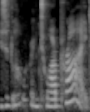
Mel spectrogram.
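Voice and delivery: ordinary delivery

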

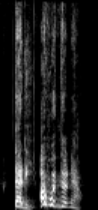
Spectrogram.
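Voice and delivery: put-on spoiled child voice. Trying again to get the voice right, doing Veruca's spoiled bratty voice. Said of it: "I just need to get the voice".

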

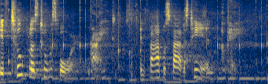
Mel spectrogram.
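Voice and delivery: mock calm, reasoning tone breaking into an outburst.

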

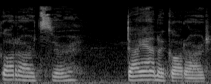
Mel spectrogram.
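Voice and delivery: low-pitched Irish-sounding accent. A character gives her name when asked, in an Irish-sounding accent. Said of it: "She sounds so Irish".

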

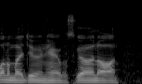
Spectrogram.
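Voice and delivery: ordinary talk

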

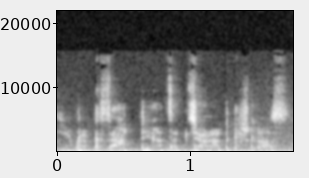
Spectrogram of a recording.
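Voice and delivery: hushed whisper. A streamer calling for Thomas in a haunted hotel game, whispering. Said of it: "warum ich flüstere".

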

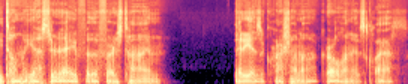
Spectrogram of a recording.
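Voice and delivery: soft, hushed, confiding whisper. Sharing his son's secret about a crush on a girl, whispering. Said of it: "I have to whisper this".

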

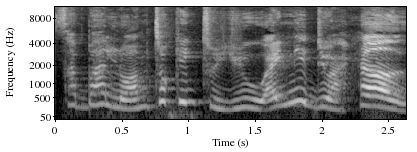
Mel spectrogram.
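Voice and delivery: shouting. Begging Sirbalo for help and repeating yourself, shouting. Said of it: "you are shouting on me".

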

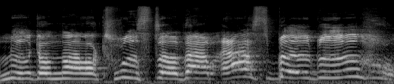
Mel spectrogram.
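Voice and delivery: very slow cartoon creature voice, drawled, stretched-out "baby". Asked what fans request, a co-host answers in a Stitch impression. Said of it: "is it not a good impression?".

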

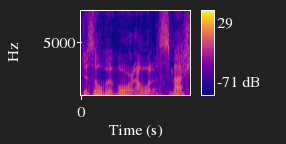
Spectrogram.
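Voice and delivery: raspier put-on character voice. Voicing a game character to make them sound different, raspier character voice. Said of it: "I'm getting, like, raspier in an attempt to make them sound different".

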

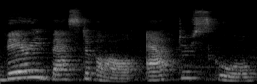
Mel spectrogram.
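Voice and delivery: ordinary delivery

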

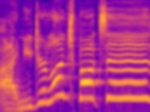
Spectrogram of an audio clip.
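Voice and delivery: shrill, high, swooping yell carrying far. A speaker shows the other speaker how they call out at home, acting out a yell. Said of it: "that's yelling".

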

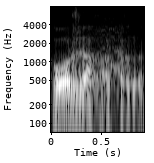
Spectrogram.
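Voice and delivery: main stress placed on хорж. Explaining logical stress with an example phrase: main stress on хорж. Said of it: "Давайте возьмем хорш... Если мы так произнесем".

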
